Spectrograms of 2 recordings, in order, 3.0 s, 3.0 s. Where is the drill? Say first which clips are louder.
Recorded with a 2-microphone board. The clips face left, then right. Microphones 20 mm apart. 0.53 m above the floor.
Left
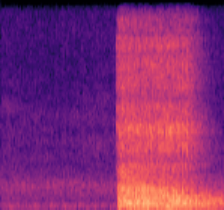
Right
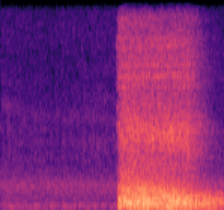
Even; 55° left (ahead or behind), 2.5 m.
